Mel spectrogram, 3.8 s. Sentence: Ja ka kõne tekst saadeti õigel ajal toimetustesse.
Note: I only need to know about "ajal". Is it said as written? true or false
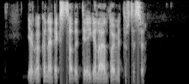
true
